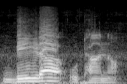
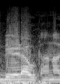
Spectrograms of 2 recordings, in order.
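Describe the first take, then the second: First: The first vowel sounds like 'ee'. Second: The first vowel sounds like 'ay'. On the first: The speaker calls it right. "दुरुस्त है बीड़ा" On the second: The speaker calls it wrong. "लोग इसको बेड़ा भी बोलते हैं"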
